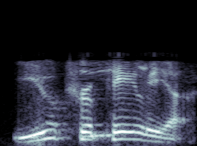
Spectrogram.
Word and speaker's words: eutrapelia: Let's spell it. EUT. Yes. RAPALIA. Eutrapelia.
